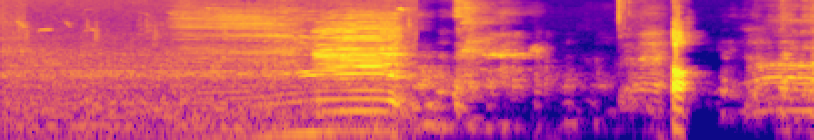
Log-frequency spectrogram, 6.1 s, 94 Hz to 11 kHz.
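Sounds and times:
cow mooing: 1.3 - 3.1
laughter: 3.1 - 6.0.

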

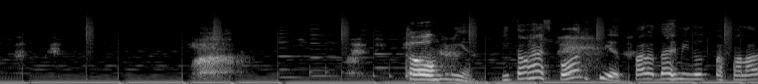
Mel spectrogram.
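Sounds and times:
person yawning from sleepiness: 1.9 - 2.5
speech: 4.1 - 7.5.

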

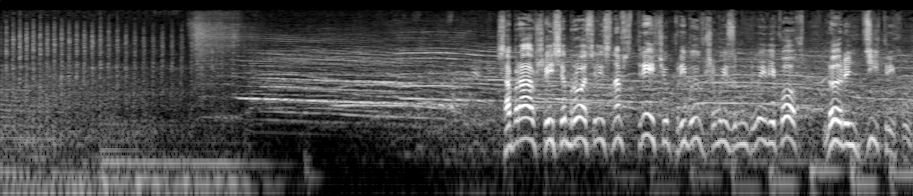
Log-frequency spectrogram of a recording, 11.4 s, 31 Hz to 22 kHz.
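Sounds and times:
old car engine chugging and sputtering out of petrol: 0.0 - 2.8
murmuring voices: 5.4 - 11.4
speech: 6.3 - 11.4.

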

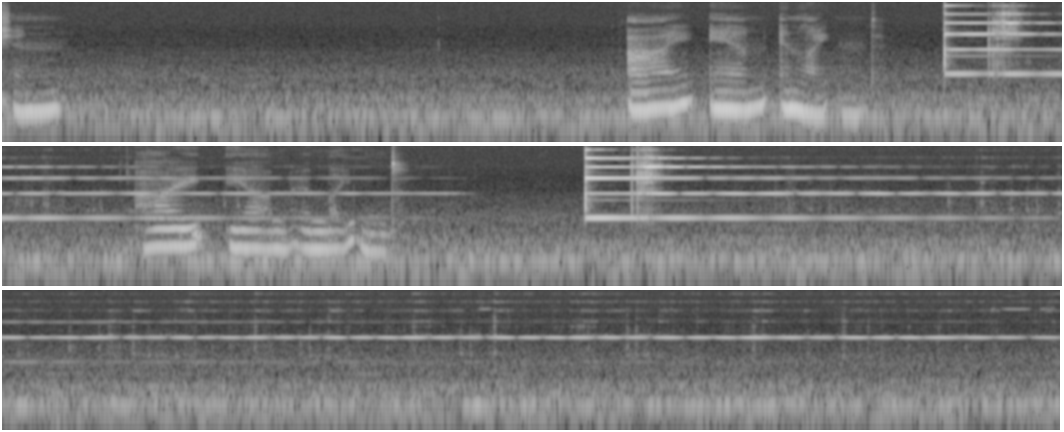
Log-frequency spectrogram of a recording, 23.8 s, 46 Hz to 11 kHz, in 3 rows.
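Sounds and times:
low soft hum: 0.0 - 23.8
speech: 4.7 - 6.4, 9.0 - 11.0
singing bowl struck and ringing: 7.1 - 11.5, 12.3 - 23.8.

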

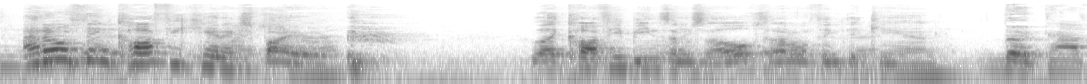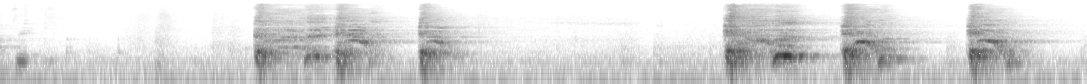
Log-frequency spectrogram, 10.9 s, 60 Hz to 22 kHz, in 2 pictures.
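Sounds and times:
speech: 0.1 - 1.9, 2.6 - 5.7
harsh coughing: 1.7 - 2.2, 6.7 - 7.9, 9.0 - 10.8.

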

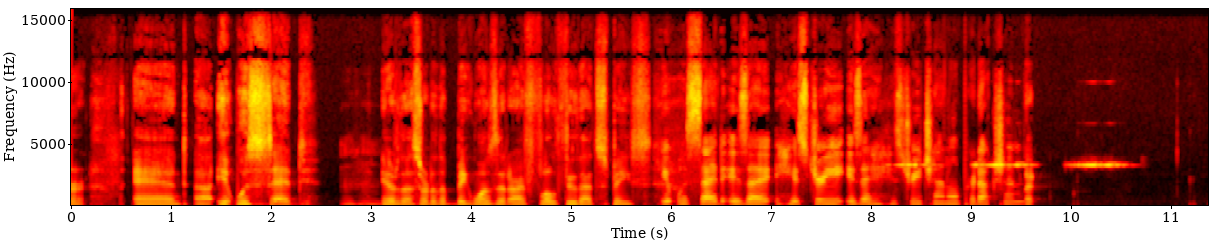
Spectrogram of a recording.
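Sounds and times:
speech: 0.0 - 9.8
fire alarm high-pitched beep: 8.2 - 10.8.

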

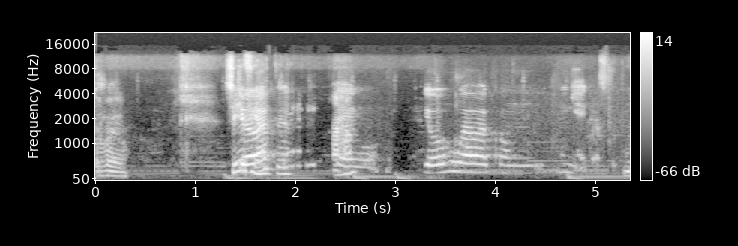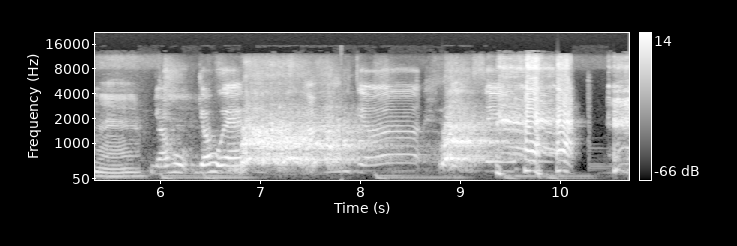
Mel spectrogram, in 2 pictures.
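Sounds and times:
speech: 1.3 - 10.1
dog barking: 6.8 - 8.2, 8.8 - 9.4
laughter: 9.2 - 10.6.

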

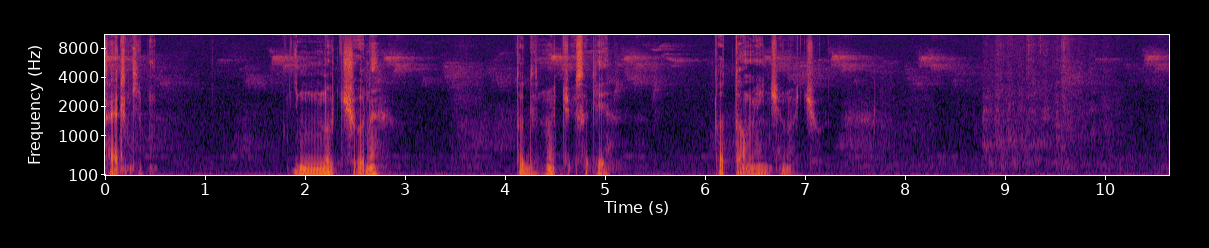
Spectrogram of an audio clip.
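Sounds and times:
speech: 0.0 - 0.5, 1.9 - 2.9, 4.1 - 5.2, 6.1 - 7.2
flock of pigeons cooing softly: 0.0 - 10.6
higher bird calls: 0.3 - 10.6
pigeon wings flapping: 8.8 - 10.2.

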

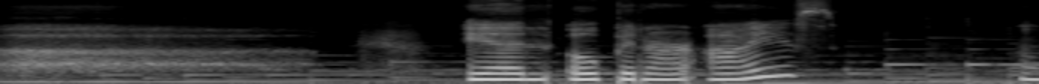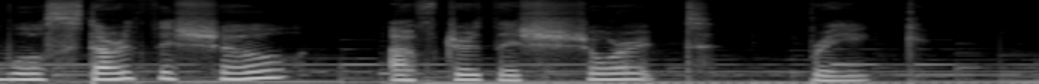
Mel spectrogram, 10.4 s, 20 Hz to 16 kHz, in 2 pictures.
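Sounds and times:
deep breath in and out during a guided relaxation: 0.0 - 2.3
speech: 2.4 - 4.2, 5.1 - 9.6.

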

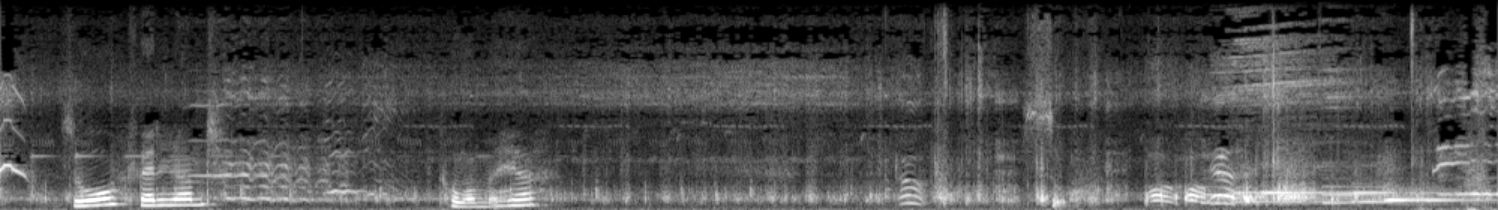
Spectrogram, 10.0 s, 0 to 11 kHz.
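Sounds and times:
horse hooves clip-clopping: 0.0 - 9.9
speech: 0.5 - 1.6, 3.0 - 3.7.

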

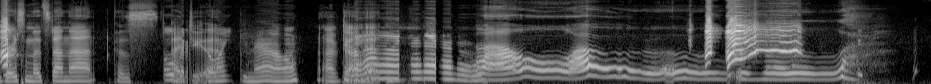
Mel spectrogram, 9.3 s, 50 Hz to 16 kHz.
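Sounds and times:
speech: 0.1 - 8.7
person imitating cat in heat yowling: 3.6 - 8.6.

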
